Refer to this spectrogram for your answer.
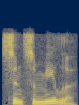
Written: sinsemilla

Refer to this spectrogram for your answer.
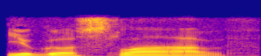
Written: Yugoslav

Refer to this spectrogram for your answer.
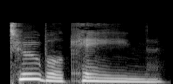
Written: tubalcain

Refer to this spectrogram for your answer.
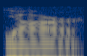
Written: yar

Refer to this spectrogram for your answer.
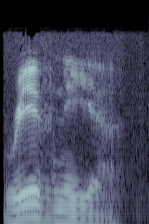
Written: hryvnia

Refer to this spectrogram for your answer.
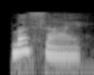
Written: musci

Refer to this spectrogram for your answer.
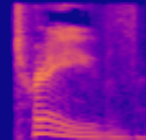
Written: trave

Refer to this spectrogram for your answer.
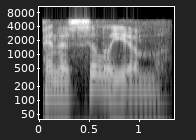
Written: penicillium

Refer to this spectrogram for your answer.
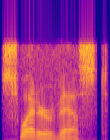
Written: sweater-vest

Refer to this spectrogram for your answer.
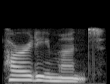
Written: hardiment

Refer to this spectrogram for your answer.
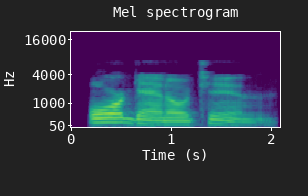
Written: organotin

